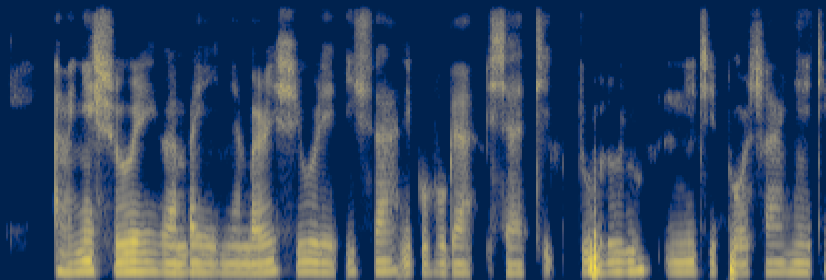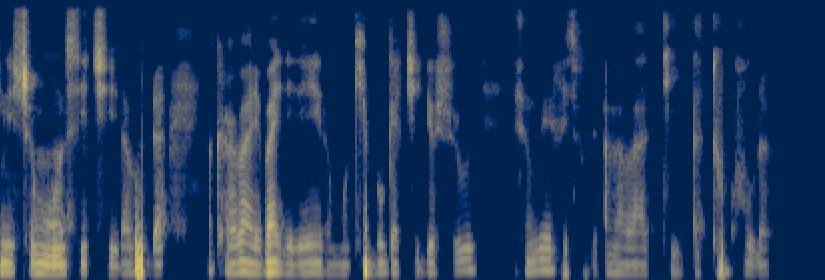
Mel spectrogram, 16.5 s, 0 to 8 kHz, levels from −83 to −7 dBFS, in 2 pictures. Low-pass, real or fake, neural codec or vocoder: 7.2 kHz; fake; codec, 24 kHz, 1.2 kbps, DualCodec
